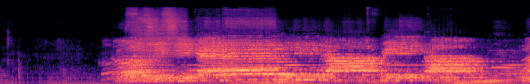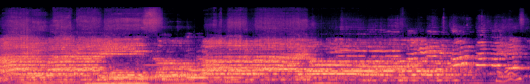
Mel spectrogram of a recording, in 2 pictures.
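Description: Gospel choir singing in full voice, entering about two seconds in after a near-quiet start and going on in phrases. Low sustained bass notes sound beneath the voices.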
